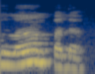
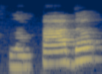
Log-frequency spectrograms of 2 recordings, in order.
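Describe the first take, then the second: First: The syllable 'lâm' is stressed and drawn out. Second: The stress falls away from the syllable 'lâm'. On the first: The speaker calls it right. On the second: The speaker calls it wrong.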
